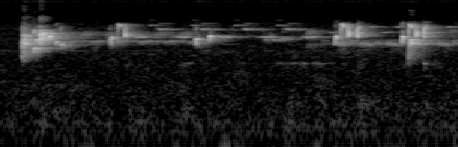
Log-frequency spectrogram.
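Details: European goldfinch uttering short twittering phrases with a few drawn-out whistled notes between them, over faint background noise.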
